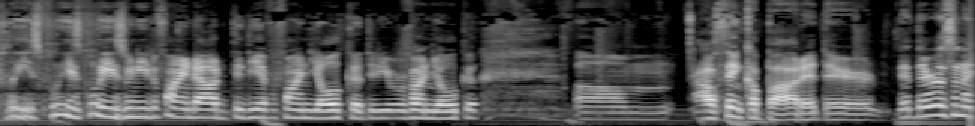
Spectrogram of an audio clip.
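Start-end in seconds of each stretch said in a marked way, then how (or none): 0.0-3.2 imitating pleading fans, higher and louder; eager fans. Voice actor mimicking fans begging for answers, eager higher-pitched pleading. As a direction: plead like an impatient fan crowd. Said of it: "a lot of the fans are like".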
